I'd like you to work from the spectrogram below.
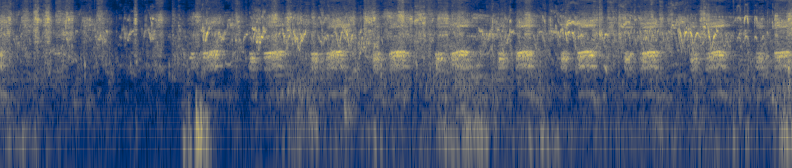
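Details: Budgerigar breeding colony giving a continuous busy chorus of squawks, chirps and warbles, many voices overlapping without pause for about eight seconds.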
